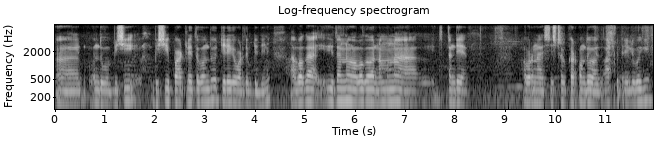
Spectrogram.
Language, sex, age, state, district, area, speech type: Kannada, male, 18-30, Karnataka, Koppal, rural, spontaneous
